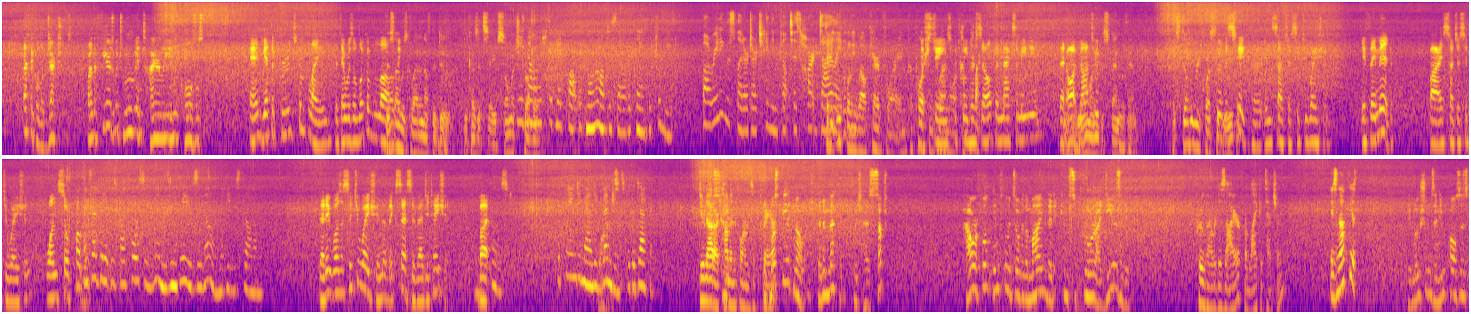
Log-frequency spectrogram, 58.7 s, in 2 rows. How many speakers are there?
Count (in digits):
6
